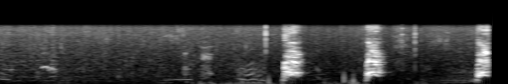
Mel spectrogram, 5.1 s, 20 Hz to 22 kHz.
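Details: Border Collie puppies, 19 days old, Bajo Aragon: after a quiet stretch of soft low murmurs, three short, sharp, loud yelps burst out, the last cut off abruptly at the end.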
